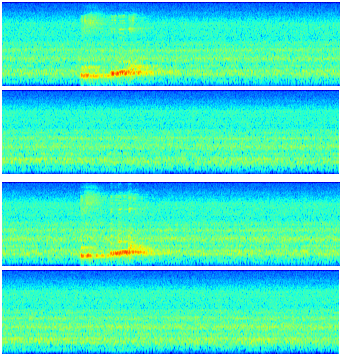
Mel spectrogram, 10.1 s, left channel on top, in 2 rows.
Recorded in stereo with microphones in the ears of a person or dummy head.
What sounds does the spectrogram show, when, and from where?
1.2 s a giggle: 50° right (ahead or behind), 5.5 m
